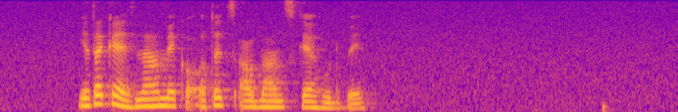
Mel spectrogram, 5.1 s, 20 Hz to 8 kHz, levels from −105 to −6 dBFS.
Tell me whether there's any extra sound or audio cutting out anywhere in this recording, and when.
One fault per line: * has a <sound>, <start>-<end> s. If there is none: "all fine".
all fine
